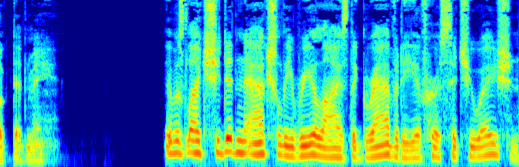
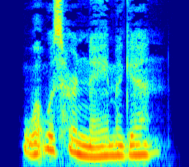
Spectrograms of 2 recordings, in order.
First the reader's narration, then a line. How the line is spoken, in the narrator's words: he asked softly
